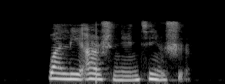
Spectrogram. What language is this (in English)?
Chinese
